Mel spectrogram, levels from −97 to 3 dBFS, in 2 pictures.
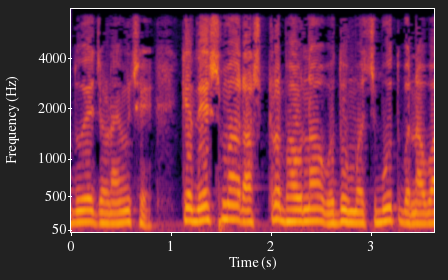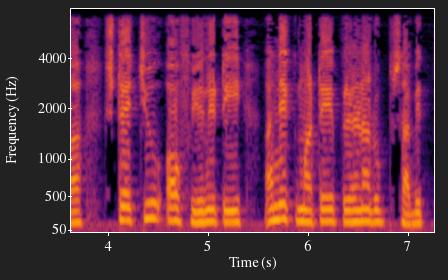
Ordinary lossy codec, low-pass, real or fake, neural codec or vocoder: none; 7.2 kHz; real; none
